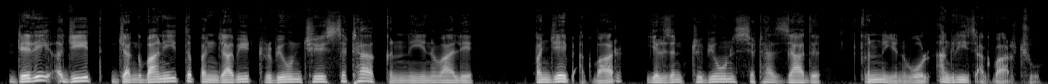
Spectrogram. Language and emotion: Kashmiri, neutral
